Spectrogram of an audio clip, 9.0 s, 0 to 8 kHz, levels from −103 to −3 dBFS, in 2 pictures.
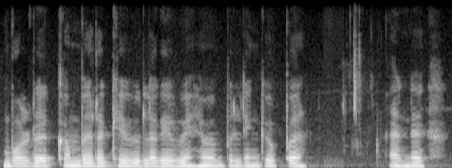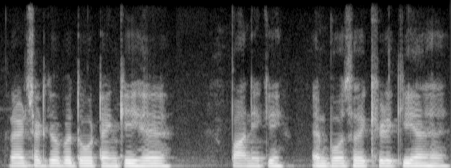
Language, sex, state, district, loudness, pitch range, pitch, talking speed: Hindi, male, Uttarakhand, Tehri Garhwal, -14 LUFS, 125-130 Hz, 130 Hz, 165 wpm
